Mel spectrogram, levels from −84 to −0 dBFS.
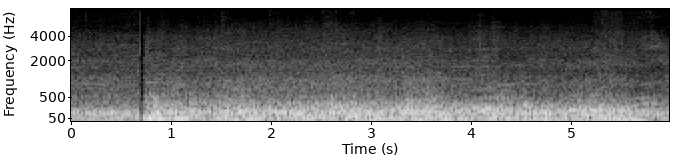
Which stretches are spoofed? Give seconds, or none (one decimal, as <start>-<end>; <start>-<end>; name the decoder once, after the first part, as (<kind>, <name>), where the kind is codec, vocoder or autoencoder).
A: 0.5-1.6 (codec, SNAC); 3.4-4.9; 5.4-6.0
